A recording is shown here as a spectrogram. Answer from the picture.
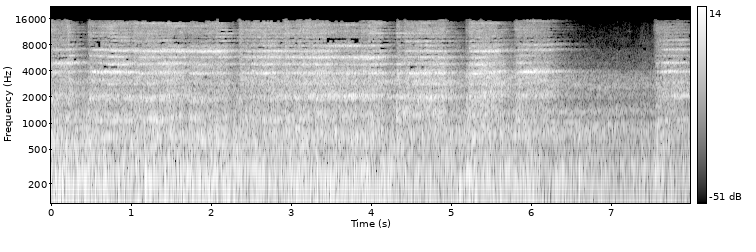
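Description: London Midland Class 350 Desiro electric multiple unit departing over the pointwork, its wheels squealing in several steady high tones over the rumble of the train, with a few clicks over the joints. It fades after about six seconds as the train draws away.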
